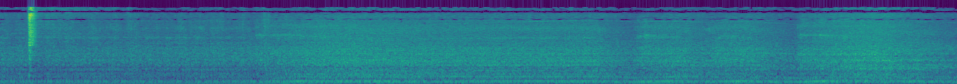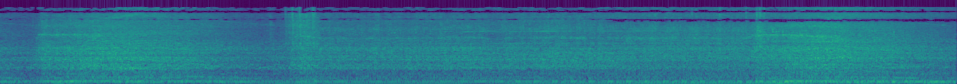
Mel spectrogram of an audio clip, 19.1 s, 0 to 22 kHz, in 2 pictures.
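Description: Mack diesel engine of a 2007 Mack Granite dump truck running, heard from inside the cab. The engine speed comes up above idle, with the tachometer near 1200 rpm near the end.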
